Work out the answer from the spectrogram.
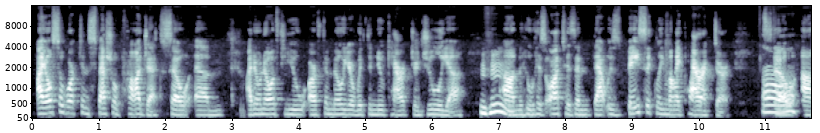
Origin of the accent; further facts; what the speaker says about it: United States; now in New York, United States; my pronouns are she, her, and I live in New York, just outside of New York City, although I grew up outside Philadelphia.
